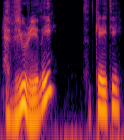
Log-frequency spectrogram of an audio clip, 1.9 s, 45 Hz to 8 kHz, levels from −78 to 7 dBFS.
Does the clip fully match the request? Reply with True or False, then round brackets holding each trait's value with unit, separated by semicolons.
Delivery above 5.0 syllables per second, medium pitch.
True (5.2 syllables/s; 145 Hz)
